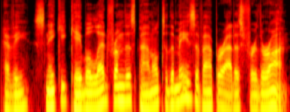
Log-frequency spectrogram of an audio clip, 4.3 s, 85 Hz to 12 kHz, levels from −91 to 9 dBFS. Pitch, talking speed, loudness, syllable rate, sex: 110 Hz, 205 wpm, -17 LUFS, 5.4 syllables/s, male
